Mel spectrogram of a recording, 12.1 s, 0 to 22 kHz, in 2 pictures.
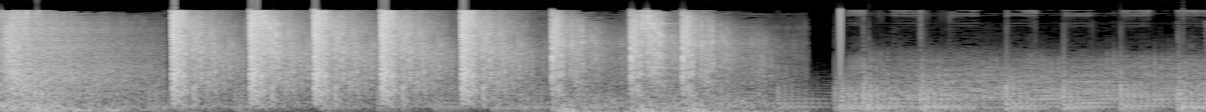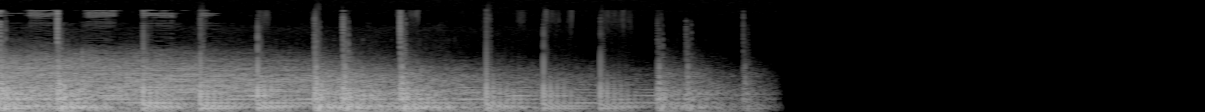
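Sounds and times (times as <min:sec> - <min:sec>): gunshots: 0:00.0 - 0:04.0
soundtrack music: 0:00.0 - 0:10.0.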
